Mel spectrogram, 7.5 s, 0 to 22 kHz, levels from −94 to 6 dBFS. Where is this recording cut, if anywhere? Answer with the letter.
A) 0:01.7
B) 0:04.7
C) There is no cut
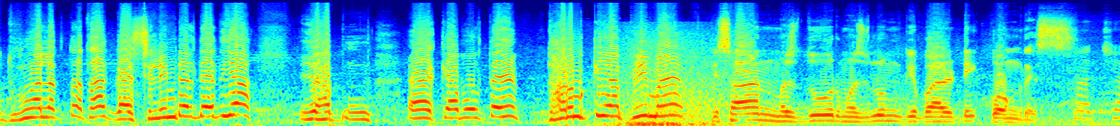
B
